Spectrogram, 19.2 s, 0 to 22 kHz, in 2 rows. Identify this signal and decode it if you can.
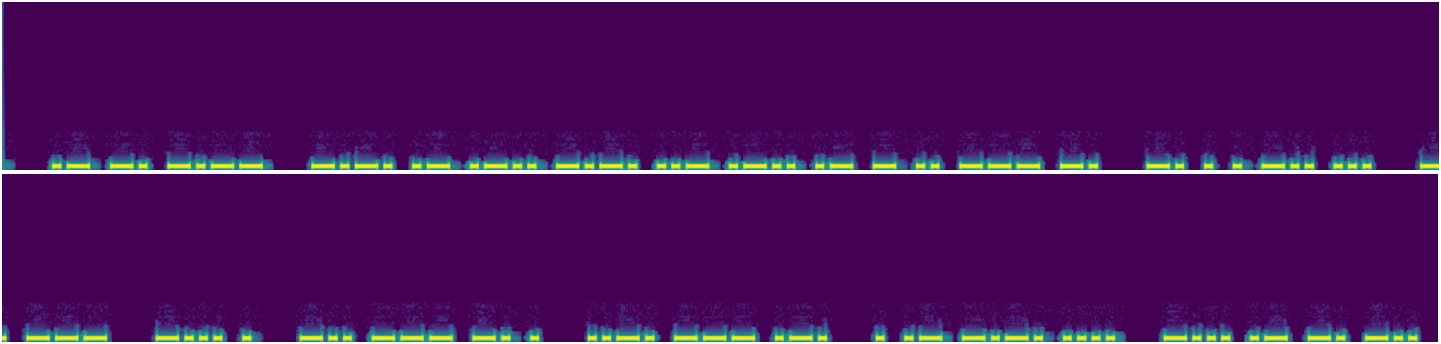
Morse code, heard as a keyed tone, about 25 wpm, 600 Hz. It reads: ANY CALCULATION NEEDS TO BE DONE FOR EACH BAND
